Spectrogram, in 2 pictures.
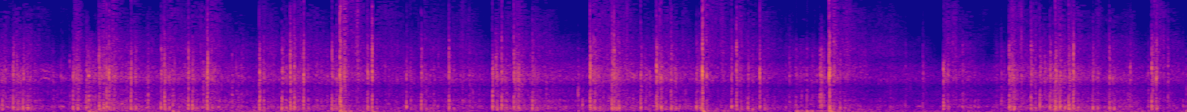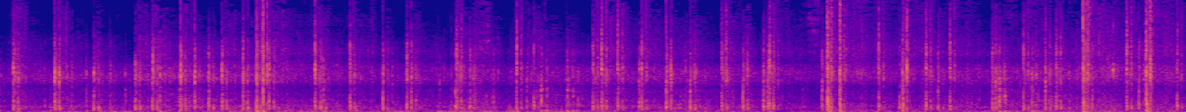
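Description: Fireworks display in full barrage: shell bursts and crackling stars going off in rapid succession, many sharp bangs a second without a pause, over a constant rumble.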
